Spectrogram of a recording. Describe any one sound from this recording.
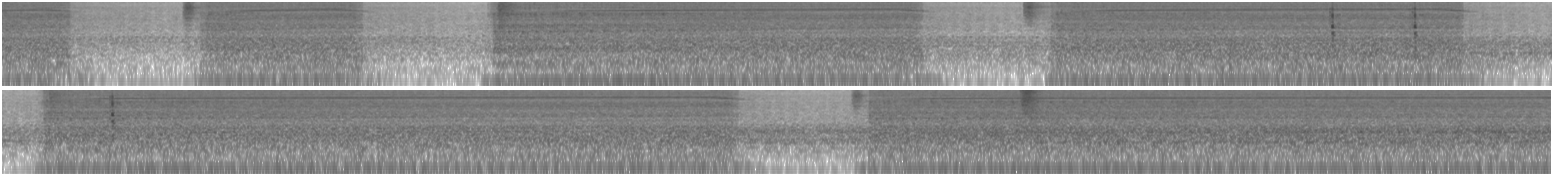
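A truck engine drones steadily, dropping away briefly every few seconds as the gears change.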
